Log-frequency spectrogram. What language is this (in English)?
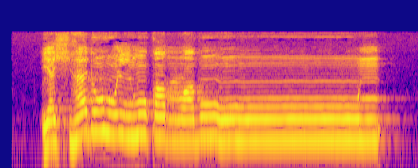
Arabic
